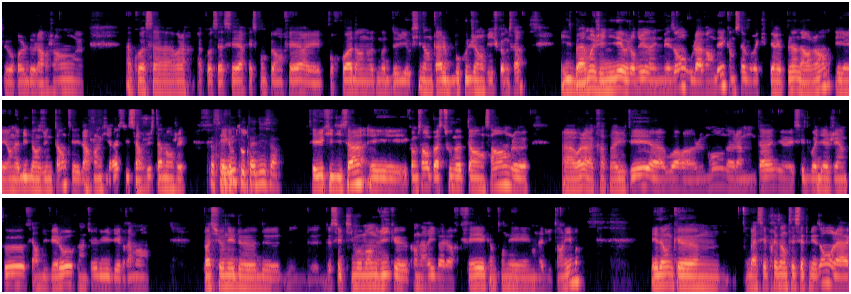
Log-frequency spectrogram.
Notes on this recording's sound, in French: Nous avons enregistré en novembre 2023 à distance.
